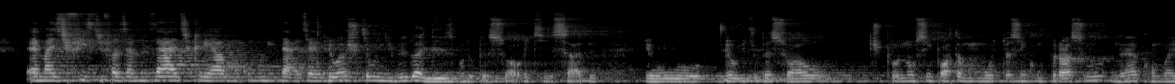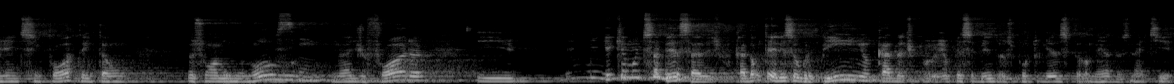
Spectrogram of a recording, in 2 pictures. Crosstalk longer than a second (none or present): none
